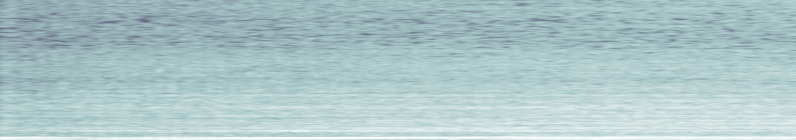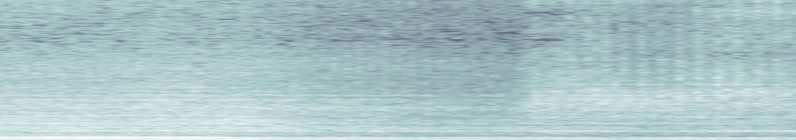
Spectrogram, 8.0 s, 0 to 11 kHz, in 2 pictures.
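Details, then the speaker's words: Triumph TR4A with twin HS6 carburetors, balanced and Colortune-tuned to a blue flame throughout: pitch rises smoothly as throttle opens and eases back, even without stumbles or popping; mixture sounds right. "Okay, so I have both the carburetors tuned to where using the color tune, the flame is blue all the way through."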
